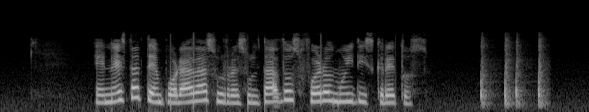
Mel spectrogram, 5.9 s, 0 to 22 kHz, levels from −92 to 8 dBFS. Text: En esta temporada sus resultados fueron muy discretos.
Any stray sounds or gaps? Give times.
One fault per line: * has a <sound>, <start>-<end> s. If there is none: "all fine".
* has a thud, 4.8-5.5 s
